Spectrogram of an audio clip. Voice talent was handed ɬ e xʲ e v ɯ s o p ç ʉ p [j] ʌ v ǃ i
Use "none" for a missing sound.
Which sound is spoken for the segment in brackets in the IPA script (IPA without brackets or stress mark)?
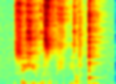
j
